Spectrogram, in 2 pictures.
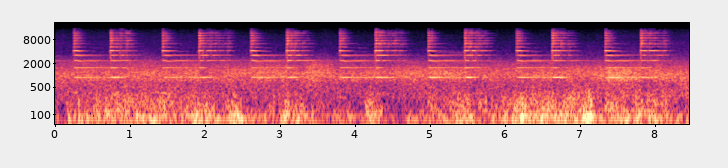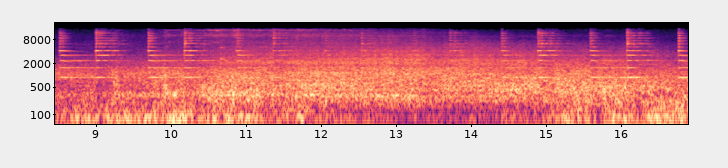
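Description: Mechanical warning bell of an AŽD 71 level-crossing signal ringing steadily at a little under two strokes a second while the red lights flash, warning that a train is coming. About ten seconds in, a rushing noise from something passing swells up for several seconds and partly drowns the bell.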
